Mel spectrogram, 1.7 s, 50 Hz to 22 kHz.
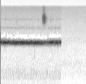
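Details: European tree cricket recorded near Venezia, Italy, on 2 September 2021: a single steady, pure trill held for about 1.2 seconds, then cut off into silence.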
